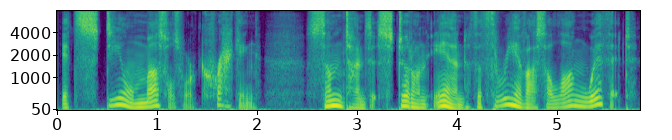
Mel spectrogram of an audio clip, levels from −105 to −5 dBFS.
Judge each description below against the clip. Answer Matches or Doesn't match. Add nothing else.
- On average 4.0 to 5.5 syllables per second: Matches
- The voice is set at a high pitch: Doesn't match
